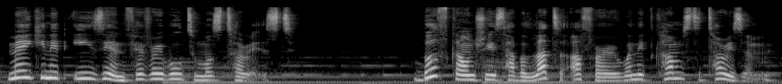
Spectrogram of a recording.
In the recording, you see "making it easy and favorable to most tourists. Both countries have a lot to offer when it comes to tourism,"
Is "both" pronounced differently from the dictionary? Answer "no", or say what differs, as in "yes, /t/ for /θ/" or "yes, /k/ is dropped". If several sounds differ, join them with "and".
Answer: no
